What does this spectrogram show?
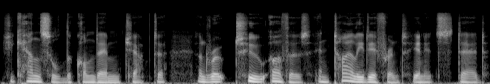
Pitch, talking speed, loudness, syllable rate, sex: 105 Hz, 170 wpm, -18 LUFS, 6.0 syllables/s, male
